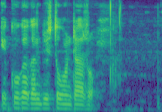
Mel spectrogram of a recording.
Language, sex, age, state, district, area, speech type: Telugu, male, 30-45, Andhra Pradesh, Vizianagaram, rural, spontaneous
